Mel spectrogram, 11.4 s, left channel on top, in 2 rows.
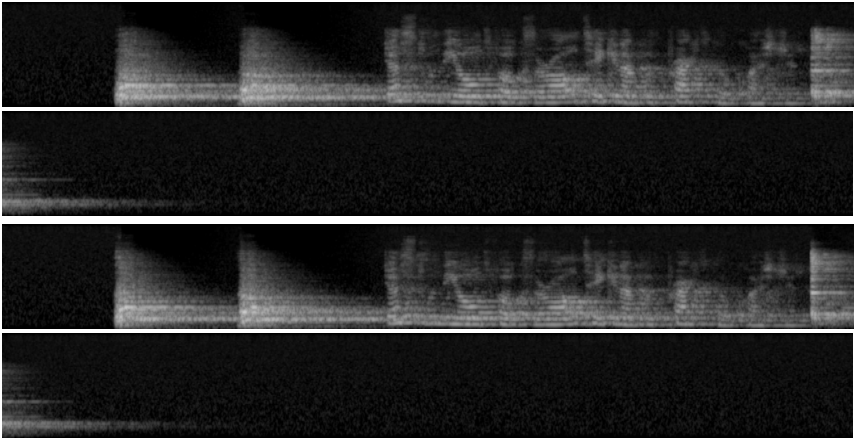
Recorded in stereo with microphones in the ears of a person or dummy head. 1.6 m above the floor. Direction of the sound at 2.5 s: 10° left (ahead or behind).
